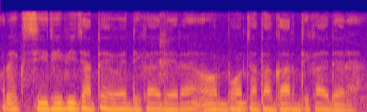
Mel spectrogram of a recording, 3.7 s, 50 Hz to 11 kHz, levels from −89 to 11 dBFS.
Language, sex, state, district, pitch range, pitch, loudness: Hindi, male, Arunachal Pradesh, Papum Pare, 115-125 Hz, 120 Hz, -16 LUFS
